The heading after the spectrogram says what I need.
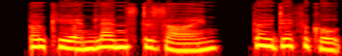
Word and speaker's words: bokeh: speakers, saying it is properly pronounced with bo as in bone and k as in Kenneth, with equal stress on either syllable.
